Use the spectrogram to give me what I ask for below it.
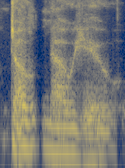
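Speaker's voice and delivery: slow, low creature voice; wolf-man voice. Acted. Wolf-man failing to recognize an old friend, slow low voice. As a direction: drag each word out low, as a wary beast.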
